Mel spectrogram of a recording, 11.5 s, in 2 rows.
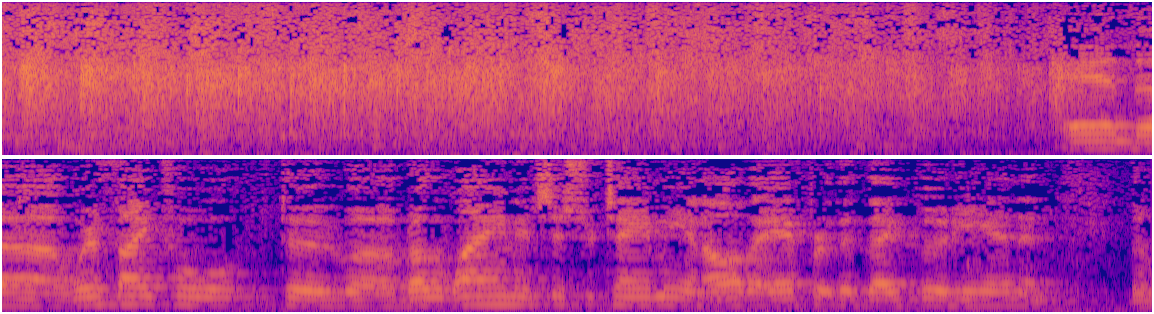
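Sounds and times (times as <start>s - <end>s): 
audience applause: 0.0s - 5.3s
speech: 5.3s - 11.4s.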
